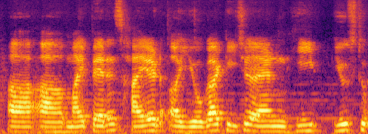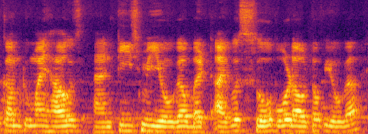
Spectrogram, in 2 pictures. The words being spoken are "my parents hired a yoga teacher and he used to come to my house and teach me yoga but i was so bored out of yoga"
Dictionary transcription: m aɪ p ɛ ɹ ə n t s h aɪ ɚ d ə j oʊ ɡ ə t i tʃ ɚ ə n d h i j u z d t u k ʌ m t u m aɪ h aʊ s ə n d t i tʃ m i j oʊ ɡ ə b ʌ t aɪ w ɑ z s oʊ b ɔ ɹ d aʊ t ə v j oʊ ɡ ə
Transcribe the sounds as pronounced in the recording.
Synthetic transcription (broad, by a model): m aɪ p ɛ ɹ ə n t s h aɪ ɚ d ə j oʊ ɡ ə t i tʃ ɚ ə n d h i j u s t t u k ʌ m t u m aɪ h aʊ s ə n d t i tʃ m i j oʊ ɡ ə b ʌ t aɪ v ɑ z s oʊ b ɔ l d aʊ t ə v j oʊ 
